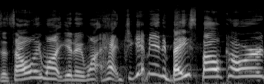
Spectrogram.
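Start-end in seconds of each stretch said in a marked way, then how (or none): 1.0-2.7 put-on light Southern accent, very high pitch. Describing someone who called about baseball cards, the speaker imitates his little southern accent. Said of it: "He's got this little southern accent".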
